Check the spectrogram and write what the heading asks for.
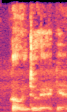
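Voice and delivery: very hushed, quiet, low, sinister evil voice. Retelling what you'd say to someone who admits they didn't write it, put-on very evil voice. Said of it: "in a very evil voice".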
